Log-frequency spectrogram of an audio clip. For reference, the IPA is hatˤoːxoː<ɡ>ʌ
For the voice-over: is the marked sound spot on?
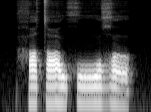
no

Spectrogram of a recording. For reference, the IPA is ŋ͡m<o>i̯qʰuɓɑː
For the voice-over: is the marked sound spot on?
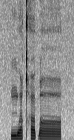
yes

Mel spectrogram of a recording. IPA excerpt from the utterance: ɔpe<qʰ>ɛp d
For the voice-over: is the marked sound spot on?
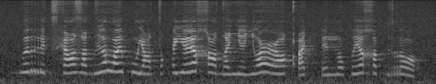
no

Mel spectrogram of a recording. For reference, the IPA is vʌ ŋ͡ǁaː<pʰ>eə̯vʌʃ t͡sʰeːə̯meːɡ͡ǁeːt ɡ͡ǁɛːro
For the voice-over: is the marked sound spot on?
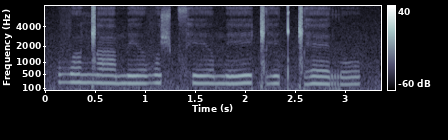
no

